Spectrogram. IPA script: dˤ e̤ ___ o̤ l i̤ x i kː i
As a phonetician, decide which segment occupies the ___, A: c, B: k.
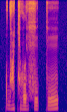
A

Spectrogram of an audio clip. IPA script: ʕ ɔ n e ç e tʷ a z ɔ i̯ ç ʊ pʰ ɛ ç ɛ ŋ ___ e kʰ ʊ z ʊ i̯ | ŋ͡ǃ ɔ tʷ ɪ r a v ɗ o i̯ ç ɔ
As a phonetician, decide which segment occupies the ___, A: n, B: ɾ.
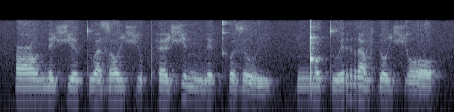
A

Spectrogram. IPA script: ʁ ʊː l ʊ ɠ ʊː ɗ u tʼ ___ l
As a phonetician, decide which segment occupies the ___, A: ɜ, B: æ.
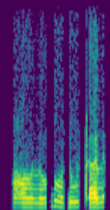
A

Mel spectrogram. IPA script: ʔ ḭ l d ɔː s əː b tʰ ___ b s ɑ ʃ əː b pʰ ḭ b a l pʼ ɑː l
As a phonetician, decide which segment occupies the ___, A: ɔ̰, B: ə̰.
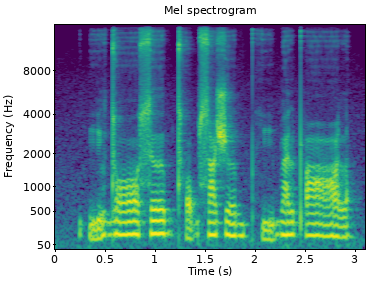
A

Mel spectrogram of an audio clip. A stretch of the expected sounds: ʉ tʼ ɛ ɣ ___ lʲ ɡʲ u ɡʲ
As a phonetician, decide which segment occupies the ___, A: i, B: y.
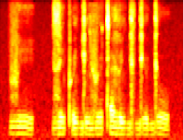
B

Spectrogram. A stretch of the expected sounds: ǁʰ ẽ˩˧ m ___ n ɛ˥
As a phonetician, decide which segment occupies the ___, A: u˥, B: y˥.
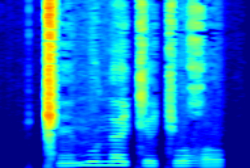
A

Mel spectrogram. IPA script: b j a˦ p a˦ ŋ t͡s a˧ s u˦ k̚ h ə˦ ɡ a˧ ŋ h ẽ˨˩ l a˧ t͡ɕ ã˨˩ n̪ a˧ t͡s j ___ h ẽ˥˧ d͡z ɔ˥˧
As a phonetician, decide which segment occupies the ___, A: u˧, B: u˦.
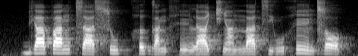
A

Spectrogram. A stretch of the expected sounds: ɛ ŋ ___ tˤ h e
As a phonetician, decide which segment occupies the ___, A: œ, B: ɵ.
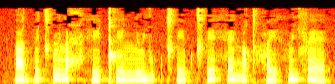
A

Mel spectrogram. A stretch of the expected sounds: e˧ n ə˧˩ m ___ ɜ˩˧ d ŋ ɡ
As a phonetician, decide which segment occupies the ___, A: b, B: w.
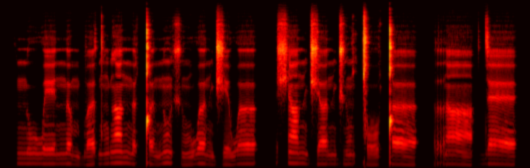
A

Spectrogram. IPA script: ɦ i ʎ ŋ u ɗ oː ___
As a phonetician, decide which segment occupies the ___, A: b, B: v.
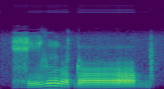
A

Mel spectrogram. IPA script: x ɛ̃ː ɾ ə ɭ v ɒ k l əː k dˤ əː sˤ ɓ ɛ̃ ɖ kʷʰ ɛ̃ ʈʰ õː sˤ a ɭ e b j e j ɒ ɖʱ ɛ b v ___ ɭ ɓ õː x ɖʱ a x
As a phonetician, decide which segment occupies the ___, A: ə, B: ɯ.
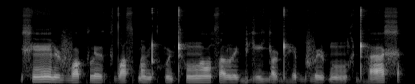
A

